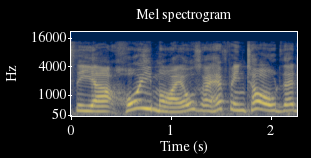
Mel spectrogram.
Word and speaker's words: Hoymiles: going to tear it down it's the uh hoi miles I have been told that is the correct pronunciation uh they make solar inverters and uh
